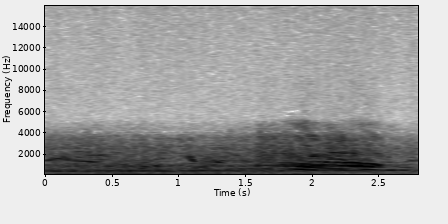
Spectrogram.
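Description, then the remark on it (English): Race car engines drone steadily and loudly, a dense mechanical roar that swells briefly as cars sweep past on the track in the 45th lap, including A.J. Foyt in car number 9, Mark Donahue in car number 66 and George Snyder in car number 40. “So as we pick up the cars as they come by, A.J.”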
